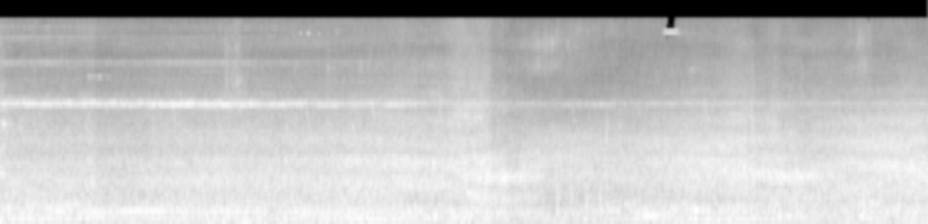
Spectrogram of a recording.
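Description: Articulated Seattle streetcar running past close by on its rails, then moving away, over steady city traffic noise.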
